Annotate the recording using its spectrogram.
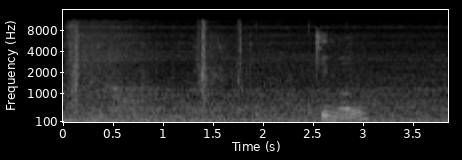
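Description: A gun is reloaded with sharp metallic clicks.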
